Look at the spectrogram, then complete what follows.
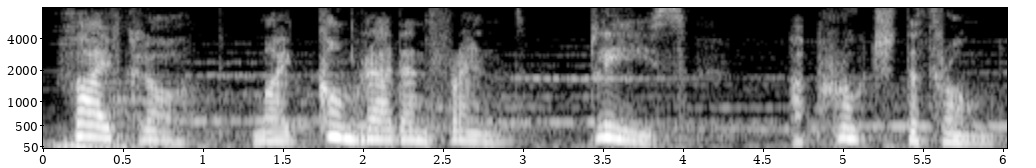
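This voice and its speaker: A regal young catfolk queen from a fantasy game. She speaks slowly in a lowish register, earnest and solemn, with music playing behind her. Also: lively intonation. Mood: solemn, proud. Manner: measured, earnest, formal speech. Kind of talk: scripted video game voice acting.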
